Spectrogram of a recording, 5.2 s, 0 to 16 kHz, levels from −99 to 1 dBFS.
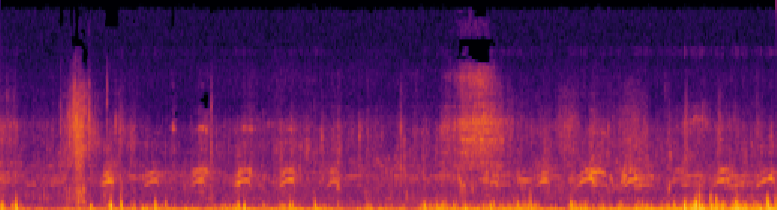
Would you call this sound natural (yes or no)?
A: yes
